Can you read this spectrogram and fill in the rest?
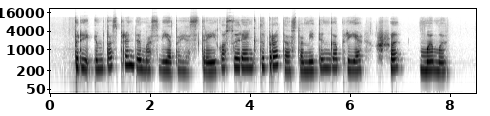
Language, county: Lithuanian, Klaipėda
